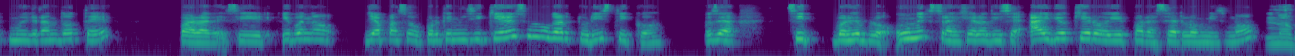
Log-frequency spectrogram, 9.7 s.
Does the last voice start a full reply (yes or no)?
no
